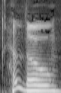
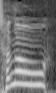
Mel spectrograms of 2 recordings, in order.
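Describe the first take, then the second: First: Said in the usual way. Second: A very high sung hello; high mock hello. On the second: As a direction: chirp hello up high like a friendly guest. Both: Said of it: "Umbretta says".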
